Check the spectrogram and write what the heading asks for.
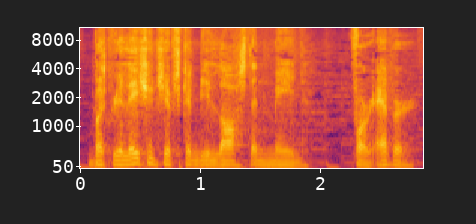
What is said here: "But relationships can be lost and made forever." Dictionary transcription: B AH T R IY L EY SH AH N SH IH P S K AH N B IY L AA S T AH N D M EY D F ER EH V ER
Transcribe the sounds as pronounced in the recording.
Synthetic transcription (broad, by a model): B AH T R IY L EY SH AH N SH IH P S K AH N B IY L AA S T AH N D M EY D F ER EH V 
